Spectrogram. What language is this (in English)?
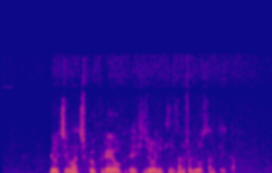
Japanese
